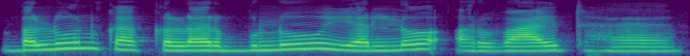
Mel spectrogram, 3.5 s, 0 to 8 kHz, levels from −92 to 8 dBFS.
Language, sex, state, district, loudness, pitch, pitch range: Hindi, female, Jharkhand, Garhwa, -16 LUFS, 210 Hz, 195-240 Hz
